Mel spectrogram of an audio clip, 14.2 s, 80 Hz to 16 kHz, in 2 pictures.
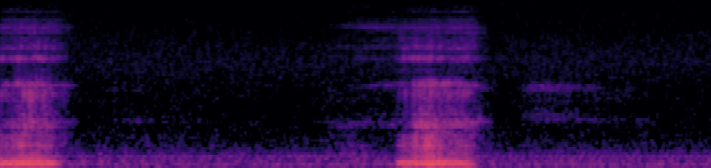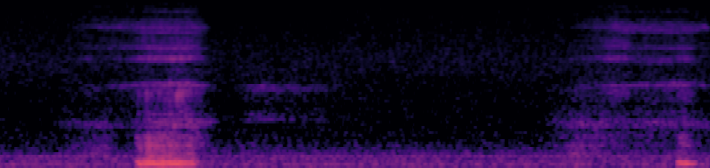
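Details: Person snoring with regular rough snores about every four seconds, roughly 14 a minute, over quiet room hiss; ordinary snoring.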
